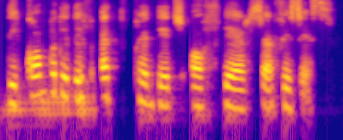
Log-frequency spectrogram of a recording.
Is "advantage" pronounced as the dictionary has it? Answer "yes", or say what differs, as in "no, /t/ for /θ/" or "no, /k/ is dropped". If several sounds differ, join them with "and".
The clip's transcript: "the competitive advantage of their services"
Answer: no, /p/ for /v/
